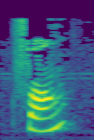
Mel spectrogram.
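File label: "逢", Mandarin Chinese; hsk; chinese flashcards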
